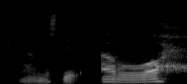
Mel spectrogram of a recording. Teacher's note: Yang kedua, yang ketiga ialah huruf ha. Huruf ha ni mesti ada angin sikit.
